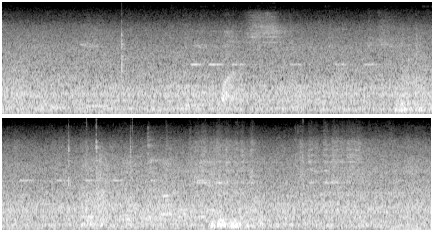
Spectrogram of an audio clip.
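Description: Steady background noise of a small eatery, with a few faint soft knocks and clinks.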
